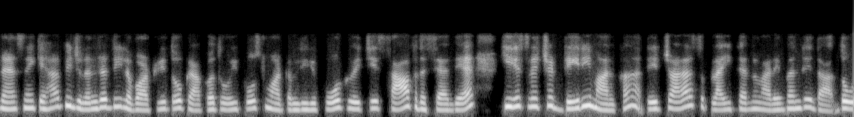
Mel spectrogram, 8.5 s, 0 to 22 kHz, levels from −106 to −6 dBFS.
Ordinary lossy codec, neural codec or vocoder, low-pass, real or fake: Opus, 16 kbps; codec, 24 kHz, 0.9 kbps, WavTokenizer, large speech release; 7.2 kHz; fake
